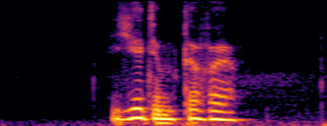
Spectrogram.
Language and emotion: Russian, neutral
